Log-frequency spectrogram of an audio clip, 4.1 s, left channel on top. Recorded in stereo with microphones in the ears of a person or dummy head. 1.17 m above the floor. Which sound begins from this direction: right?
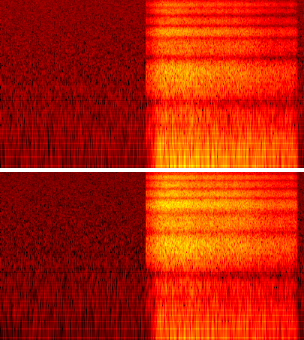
A splash, at 1.9 s.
